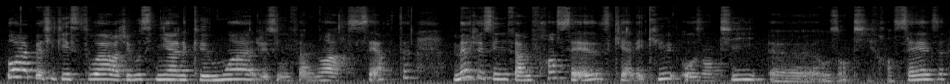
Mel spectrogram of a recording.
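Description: Slow, hesitant woman reviewing a book. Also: medium pitch, sing-song, creaky, darkish tone, a little hiss or hum. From French Guiana. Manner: hesitant, many filler sounds, careful. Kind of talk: casual book review to camera. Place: living room at home, indoors. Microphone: laptop webcam, seated close.

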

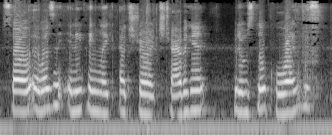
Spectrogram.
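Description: A woman in her twenties chatting casually to her vlog, her voice hoarse with a smoker's rasp as if half lost. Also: a little high, steady tone, moderate pace, warm tone, rough recording. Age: 20s. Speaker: vlogger. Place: hotel-like bedroom, indoors. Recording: noticeable background hum and noise.

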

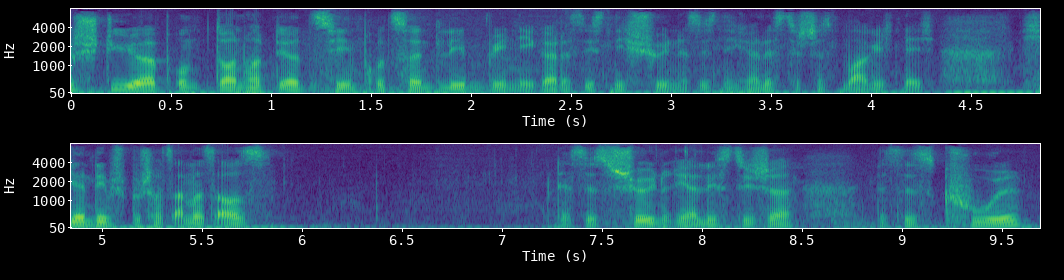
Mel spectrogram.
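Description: A man giving casual, self-mocking commentary over a multiplayer match, his voice going hoarse. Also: lowish voice, a bit bright, slight background noise. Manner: chatty, self-mocking, many fillers. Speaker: gaming YouTuber. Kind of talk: casual let's-play commentary.

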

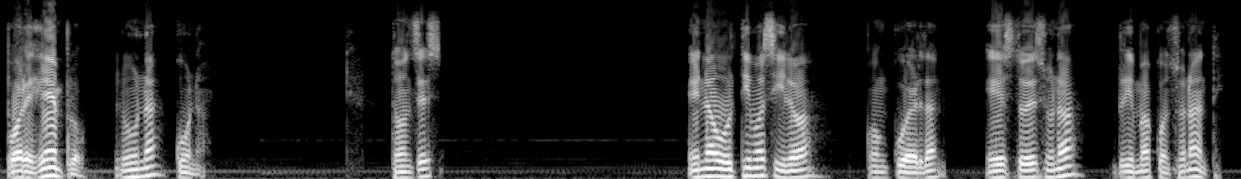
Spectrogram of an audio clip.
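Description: A man's voice: mid-range voice, measured pace, long pauses, no echo, studio quality, soft background music. A man teaching a classroom lesson, patient, counting syllables aloud and checking that students follow.

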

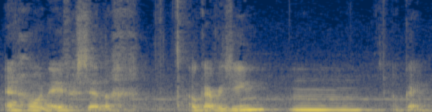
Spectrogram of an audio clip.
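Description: A woman's voice: medium pitch, measured pace, a little mellow, soft background music. A young woman with a Netherlands Dutch accent chatting casually to a handheld camera as a vlogger. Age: young adult. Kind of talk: casual vlog chat to camera. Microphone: handheld camera at arm's length. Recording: clear background noise, handheld camera.

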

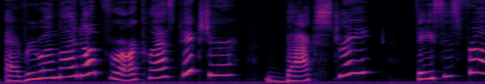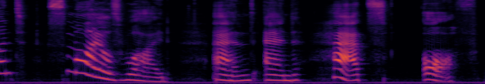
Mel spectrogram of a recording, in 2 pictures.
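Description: A woman's voice: sits high, huge pitch swings, extremely slow, fairly bright tone, pitched above the performer's own voice, full character voice. Lady doing a sing-songy teacher lady, super bouncy. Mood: bossy cheer. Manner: singsong. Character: cheerful singsong schoolteacher woman.

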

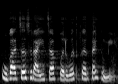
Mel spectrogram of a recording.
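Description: A woman's voice: high voice, animated, moderate pace, mellow. Woman voicing a polite tired daughter-in-law. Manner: polite, restrained. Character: weary young daughter-in-law, polite and quiet.

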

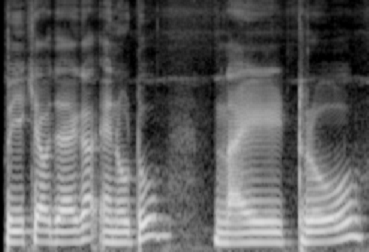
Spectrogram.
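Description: Gravelly-voiced chemistry teacher. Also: male voice, a little high, expressive, a little mellow. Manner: coaxing, checks understanding often; repeats key terms slowly. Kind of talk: casual classroom explanation.

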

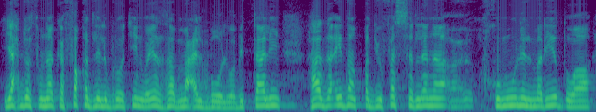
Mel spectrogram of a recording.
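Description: A man, an internal medicine doctor, explaining medical facts in a measured way on a TV interview, often restarting his sentences. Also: high voice, fairly even intonation, dull audio.

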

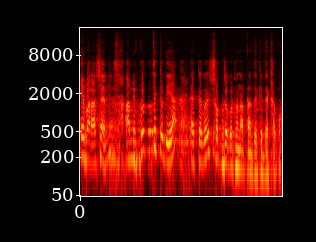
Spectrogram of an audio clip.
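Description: A man from Bangladesh, teaching in a classroom with a board. He leads the class in call-and-response drills and slow chanted rhymes. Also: on the high side, big pitch swings. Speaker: madrasa teacher.

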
